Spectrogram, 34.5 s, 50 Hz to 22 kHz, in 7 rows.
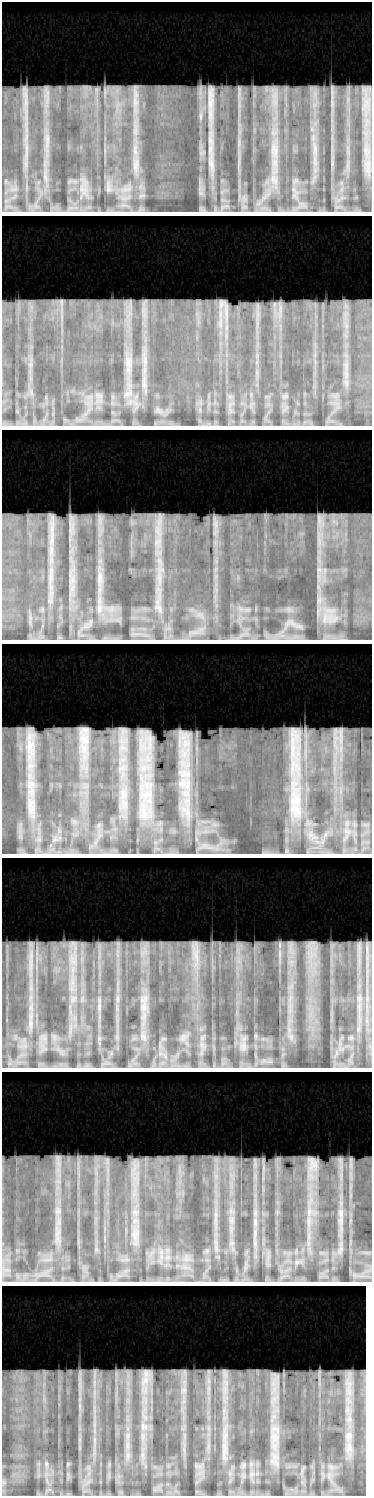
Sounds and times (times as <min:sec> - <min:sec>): Male speech, man speaking: 0:00.0 - 0:02.0, 0:02.6 - 0:09.6, 0:10.2 - 0:34.3
Narration, monologue: 0:00.0 - 0:34.4.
